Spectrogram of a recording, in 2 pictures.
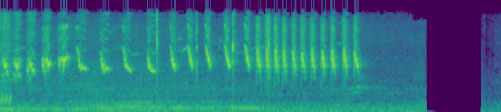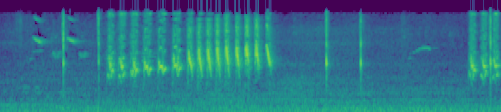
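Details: Greater green leafbird of Cililin performing 'tembakan' song: a quick rattling series of bright repeated notes, then a gap of near silence, then another fast burst of staccato notes and a final short run.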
